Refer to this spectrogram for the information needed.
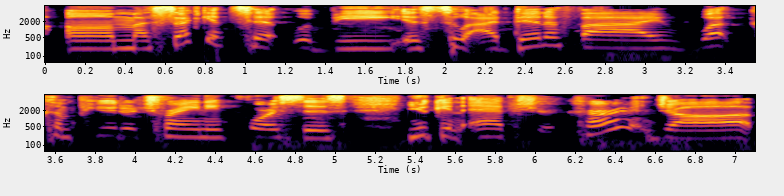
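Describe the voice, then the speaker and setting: With an American accent, this speaker keeps a fairly even intonation at a moderate pace while noticeable background noise plays underneath. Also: woman. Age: 30s. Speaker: career coach. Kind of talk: casual interview.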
